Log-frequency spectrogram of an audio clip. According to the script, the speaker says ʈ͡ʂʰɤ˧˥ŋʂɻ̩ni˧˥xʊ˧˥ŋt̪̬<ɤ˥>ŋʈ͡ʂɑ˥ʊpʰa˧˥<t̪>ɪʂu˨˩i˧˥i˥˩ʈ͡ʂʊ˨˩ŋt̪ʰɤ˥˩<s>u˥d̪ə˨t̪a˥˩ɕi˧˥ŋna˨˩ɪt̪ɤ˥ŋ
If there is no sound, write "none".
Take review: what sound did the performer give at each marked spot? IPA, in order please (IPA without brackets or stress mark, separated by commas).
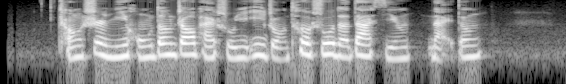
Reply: ɤ˥, none, ʂ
